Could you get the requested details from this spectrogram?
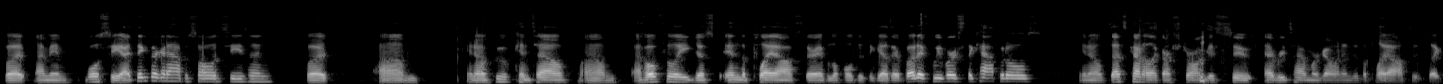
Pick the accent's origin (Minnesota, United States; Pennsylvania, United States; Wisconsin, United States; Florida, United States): Pennsylvania, United States; Pittsburgh; So I am the only my family who all lives here, you know, we're all from Pittsburgh.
